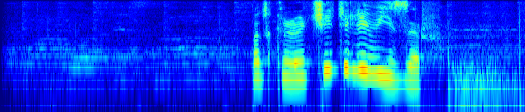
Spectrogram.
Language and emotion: Russian, neutral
